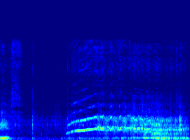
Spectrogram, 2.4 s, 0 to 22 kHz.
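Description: A horse whinnying: the recorded sound effect on a 1981 read-along record that signals it is time to turn the page. The whinny starts nearly a second in, rises in pitch, then wavers on a held, quavering note.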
